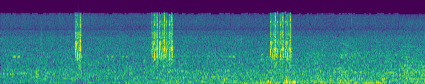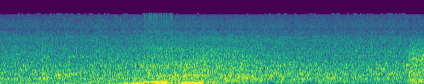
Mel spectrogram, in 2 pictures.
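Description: Camera shutters clicking in three short bursts, about one, two and four seconds in, over steady outdoor background noise.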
